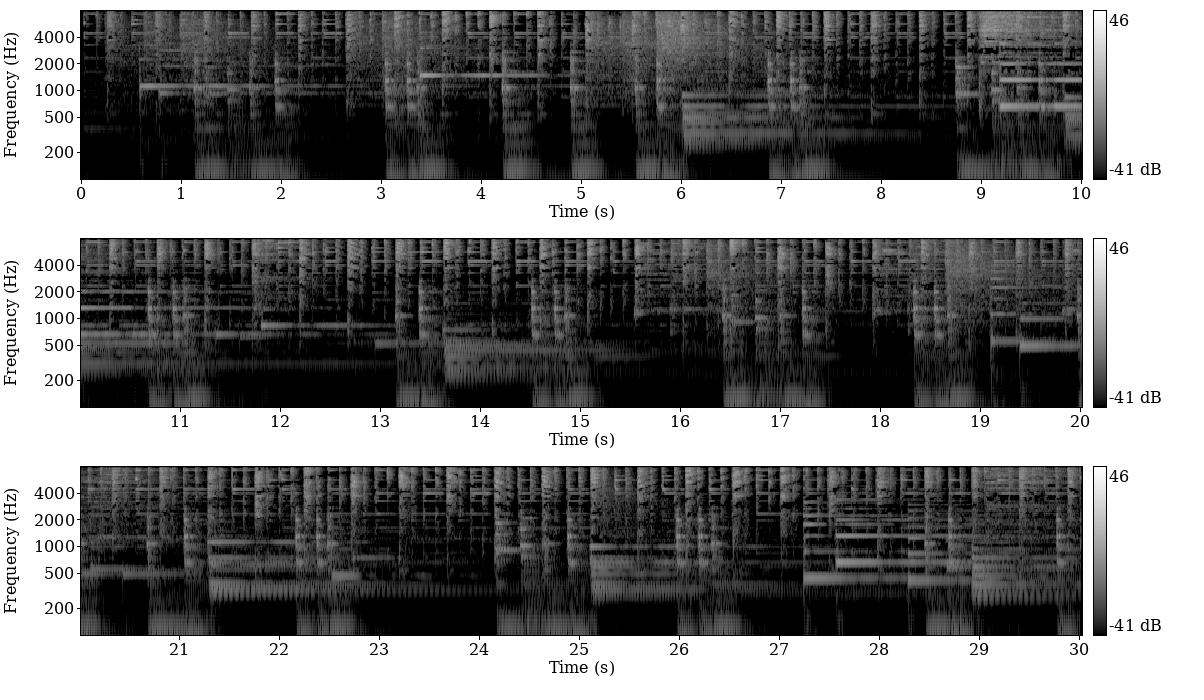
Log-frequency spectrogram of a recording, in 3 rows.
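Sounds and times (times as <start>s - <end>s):
music interlude: 0.0s - 30.0s.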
